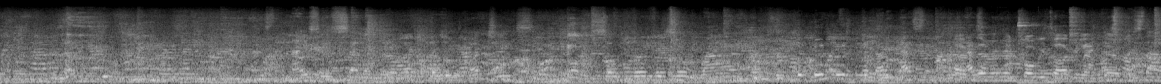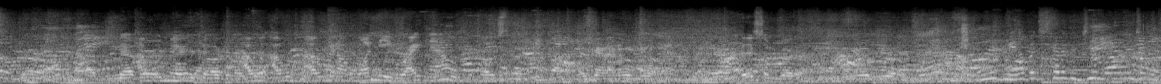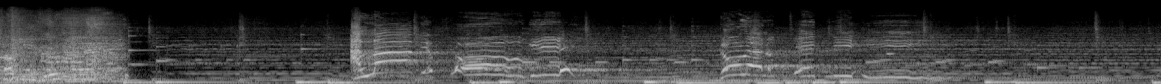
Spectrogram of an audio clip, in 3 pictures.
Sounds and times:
Music: 0:00.0 - 0:34.8
Speech: 0:00.3 - 0:24.5.

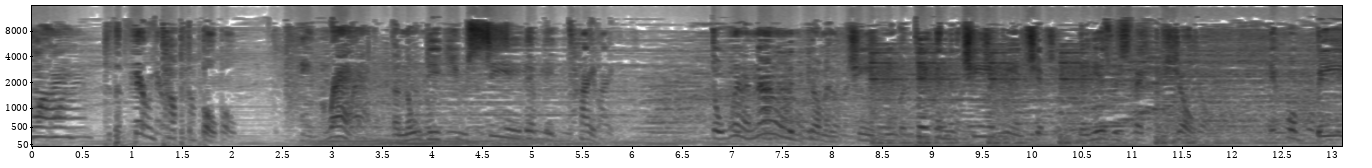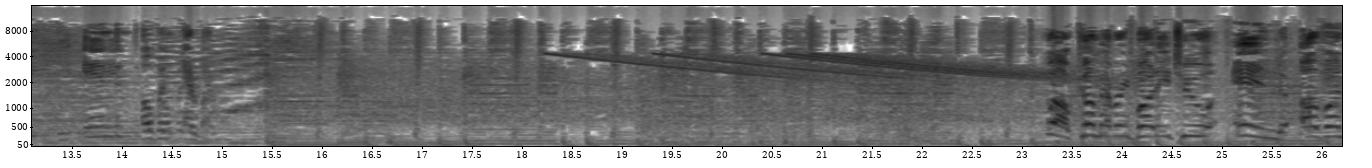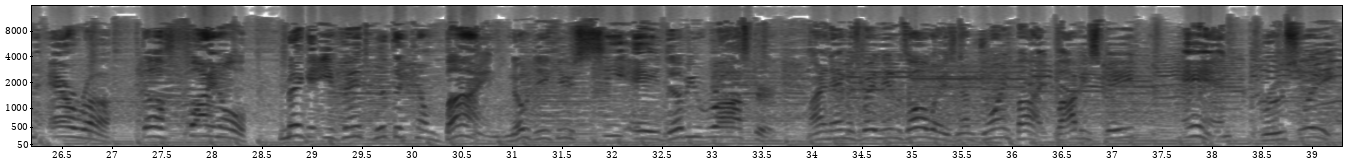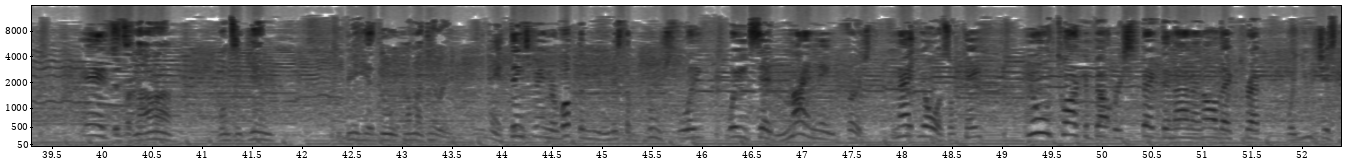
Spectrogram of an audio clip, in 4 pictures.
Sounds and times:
Speech: 0:00.0 - 0:02.0, 0:02.6 - 0:05.8, 0:06.8 - 0:11.7, 0:12.4 - 0:15.0, 0:23.3 - 0:39.2, 0:39.8 - 0:41.7, 0:42.4 - 0:52.3
Music: 0:00.0 - 0:52.3.

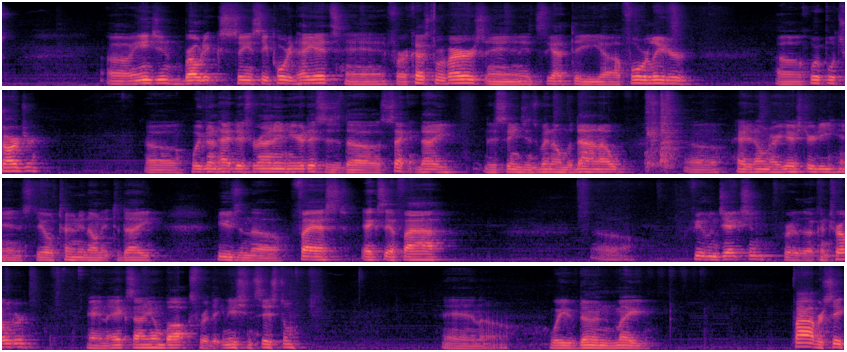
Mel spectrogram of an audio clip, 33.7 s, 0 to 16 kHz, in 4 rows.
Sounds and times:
Speech: 0:01.0 - 0:07.0, 0:07.7 - 0:09.0, 0:09.8 - 0:21.4, 0:22.7 - 0:28.4, 0:29.7 - 0:31.9, 0:33.2 - 0:33.7.

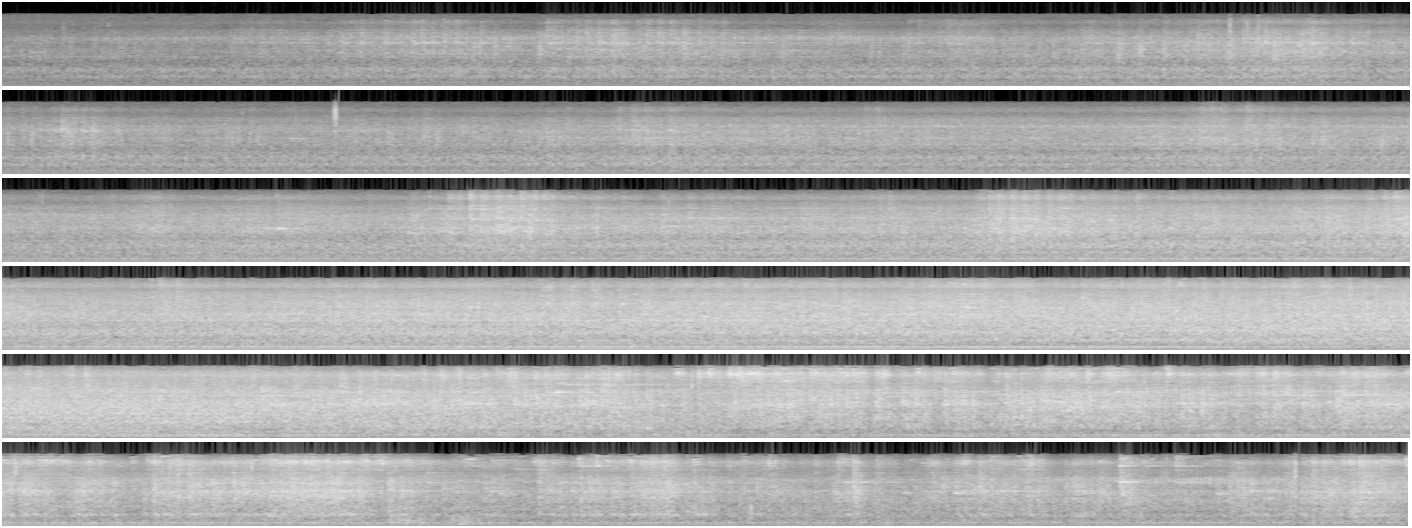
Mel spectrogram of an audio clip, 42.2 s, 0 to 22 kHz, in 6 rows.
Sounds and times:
Vehicle: 0:00.0 - 0:42.2.

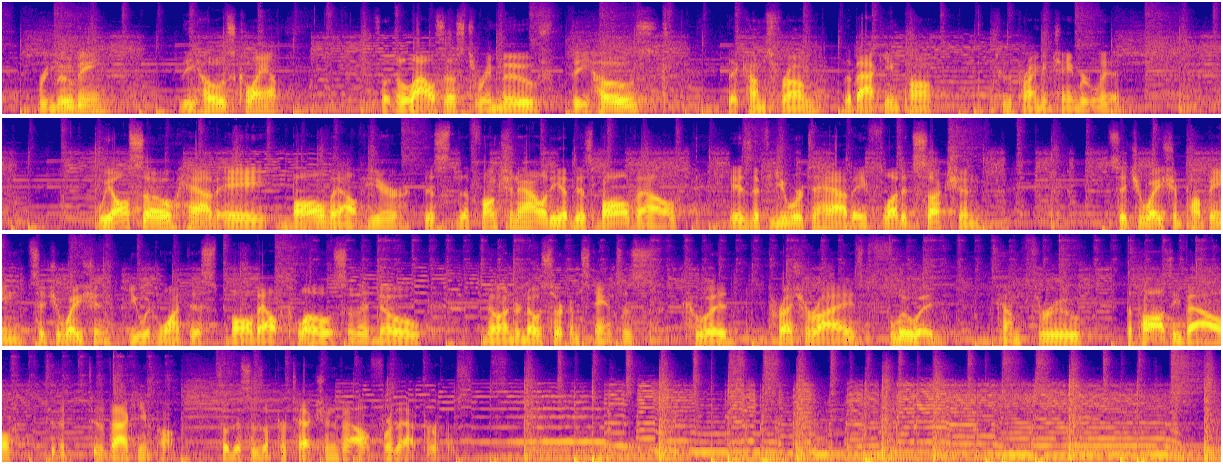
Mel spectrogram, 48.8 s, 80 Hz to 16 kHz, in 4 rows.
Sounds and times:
Music: 0:00.0 - 0:48.7
Speech: 0:00.4 - 0:01.1, 0:01.8 - 0:02.8, 0:03.8 - 0:06.6, 0:07.2 - 0:11.2, 0:13.2 - 0:22.0, 0:23.3 - 0:28.6, 0:29.2 - 0:41.2.

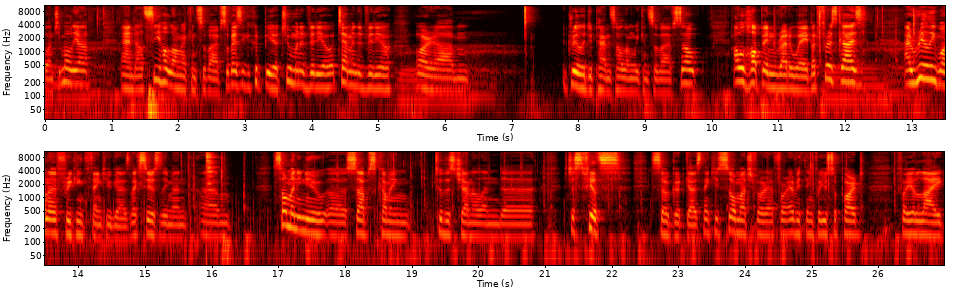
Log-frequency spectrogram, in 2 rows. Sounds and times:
Speech: 0:00.0 - 0:06.4, 0:07.8 - 0:12.3, 0:12.9 - 0:16.3, 0:17.0 - 0:26.9.

